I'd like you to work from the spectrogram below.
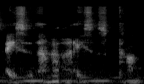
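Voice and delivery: soft, hushed conspiracy aside; conspiratorial whisper. Retold or imitated. Nick telling the spy theory in a conspiratorial hush. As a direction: whisper it like a secret.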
